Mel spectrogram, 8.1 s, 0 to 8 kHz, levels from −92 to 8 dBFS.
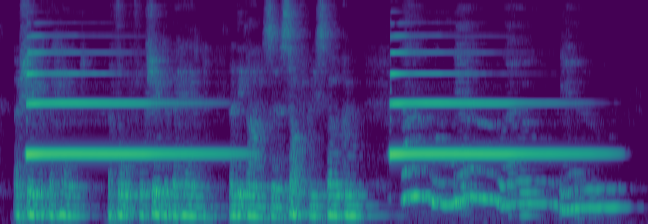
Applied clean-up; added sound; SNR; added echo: none; Wind instrument, woodwind instrument; -4 dB; reverberation time 0.6 s.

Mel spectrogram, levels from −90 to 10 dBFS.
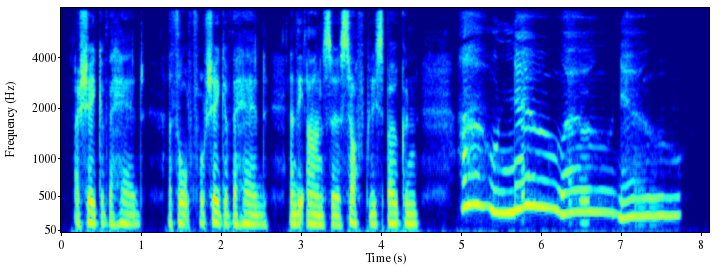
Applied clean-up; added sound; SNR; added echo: none; none; none; none.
